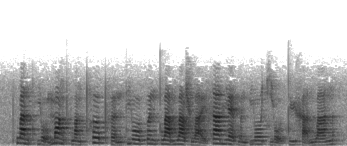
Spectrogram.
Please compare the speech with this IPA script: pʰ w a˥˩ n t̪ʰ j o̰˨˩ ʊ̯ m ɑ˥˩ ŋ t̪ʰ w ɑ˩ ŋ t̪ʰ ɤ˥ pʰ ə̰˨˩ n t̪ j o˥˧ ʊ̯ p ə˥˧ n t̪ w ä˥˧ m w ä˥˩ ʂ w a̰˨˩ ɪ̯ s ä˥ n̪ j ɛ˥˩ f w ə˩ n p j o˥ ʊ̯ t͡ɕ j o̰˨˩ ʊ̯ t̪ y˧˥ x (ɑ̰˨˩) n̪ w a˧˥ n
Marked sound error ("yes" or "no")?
yes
